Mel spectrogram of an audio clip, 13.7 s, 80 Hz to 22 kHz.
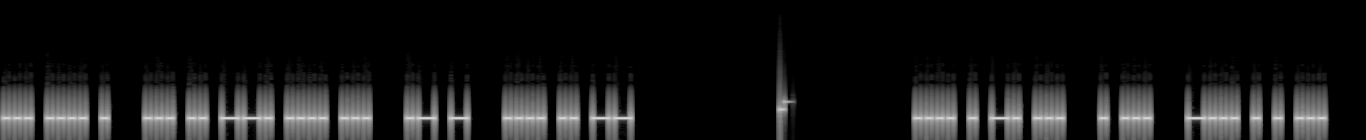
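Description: Morse code sent at 22 words per minute: a steady mid-pitched tone keyed in quick dits and longer dahs, grouped into characters, with a gap and a single soft click partway through.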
